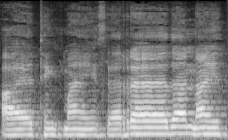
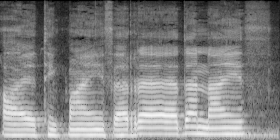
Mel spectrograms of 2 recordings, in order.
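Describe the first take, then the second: First: The line is said at a normal speed. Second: The line is said slowly and carefully.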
